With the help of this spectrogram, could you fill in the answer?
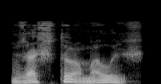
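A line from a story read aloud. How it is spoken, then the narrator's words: Gentle question. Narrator (Russian): ласково спросил маг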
